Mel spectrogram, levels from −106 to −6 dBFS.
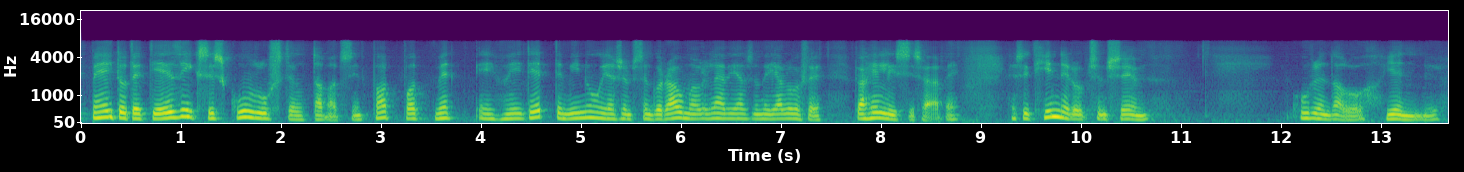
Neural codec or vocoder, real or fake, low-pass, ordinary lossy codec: codec, 16 kHz, 0.7 kbps, FocalCodec; fake; 7.2 kHz; none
